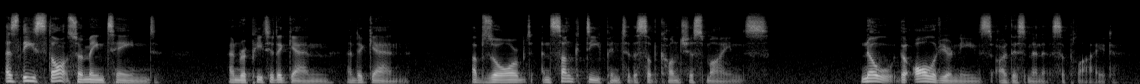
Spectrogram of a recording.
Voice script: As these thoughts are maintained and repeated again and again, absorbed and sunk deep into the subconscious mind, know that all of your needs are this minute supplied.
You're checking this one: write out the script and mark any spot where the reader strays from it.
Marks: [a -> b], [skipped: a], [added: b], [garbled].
As these thoughts are maintained and repeated again and again, absorbed and sunk deep into the subconscious [mind, -> minds] know that all of your needs are this minute supplied.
